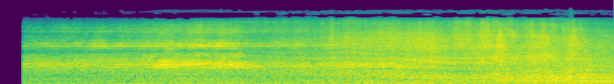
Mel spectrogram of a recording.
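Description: Whooshing, rumbling sound effect of an animated studio logo ident, swelling gradually louder, with a low steady hum joining about two-thirds of the way through.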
